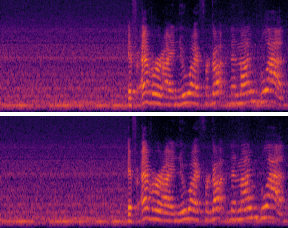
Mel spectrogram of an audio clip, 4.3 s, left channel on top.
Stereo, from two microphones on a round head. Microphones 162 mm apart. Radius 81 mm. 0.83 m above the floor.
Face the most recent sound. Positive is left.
turn(degrees=20)  # may be behind; listen again after turning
